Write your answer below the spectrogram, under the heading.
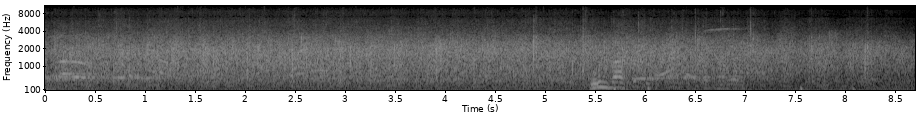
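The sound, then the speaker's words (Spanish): Congregation applauding in a church, sustained dense clapping from many hands that carries on steadily, with voices audible within it. “Un aplauso para nuestro Dios.”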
